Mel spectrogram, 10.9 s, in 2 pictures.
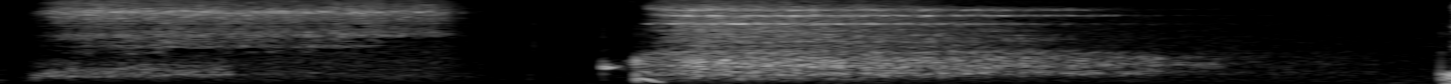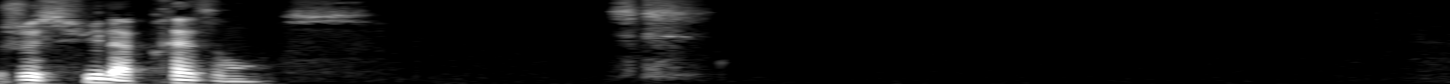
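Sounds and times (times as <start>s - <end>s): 
deep breath: 0.1s - 5.2s
speech: 2.4s - 2.7s, 5.4s - 6.7s.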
